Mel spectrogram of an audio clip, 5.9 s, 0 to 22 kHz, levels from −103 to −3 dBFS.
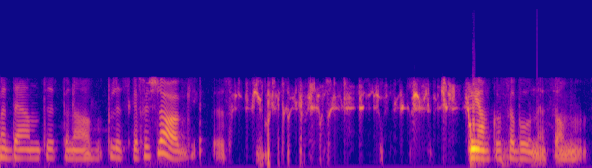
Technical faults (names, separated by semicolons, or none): dropped buffer (overrun); codec payload misread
